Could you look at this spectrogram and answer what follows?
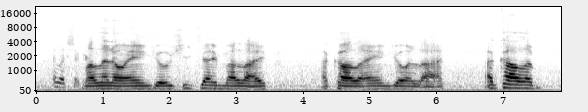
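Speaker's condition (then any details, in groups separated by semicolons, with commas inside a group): Cerebral palsy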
